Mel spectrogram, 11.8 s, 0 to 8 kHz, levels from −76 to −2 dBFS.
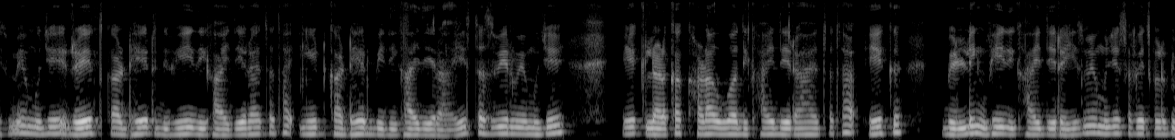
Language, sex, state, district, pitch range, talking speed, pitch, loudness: Hindi, male, Bihar, Samastipur, 130-145 Hz, 235 wpm, 135 Hz, -30 LUFS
